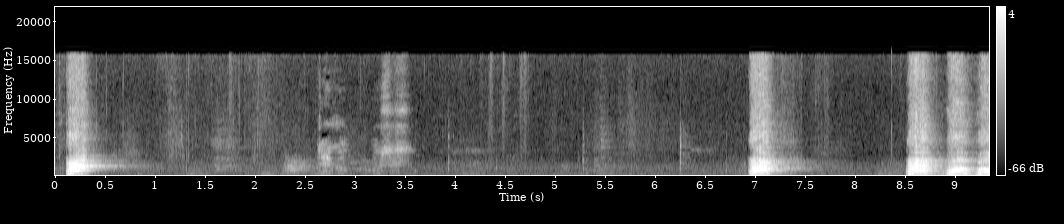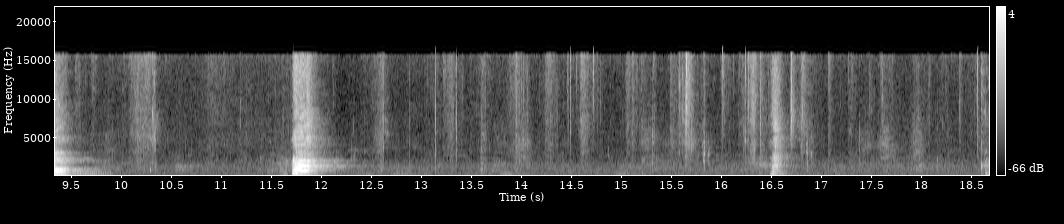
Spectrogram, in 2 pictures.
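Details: Cane Corso guarding its yard, giving deep, loud barks: one at the start, one near seven seconds, a quick burst of three around nine seconds, another at twelve and a fainter one later, with quiet gaps and a person talking to it.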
